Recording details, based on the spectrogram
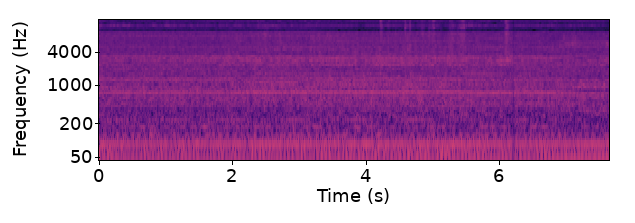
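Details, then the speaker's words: Home AC condenser outdoors: steady low compressor drone with even fan rush, never cycling off even with thermostat off, lines and coil frozen; runs constantly due to stuck contactor. "So, I think what's happening is my condenser is just running all the time for some reason."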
